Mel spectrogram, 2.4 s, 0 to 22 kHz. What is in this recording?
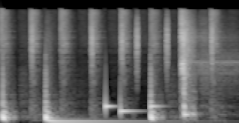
l4dsong loop intro
bass, drum, hiphop, loop, rythm, samples, tr808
